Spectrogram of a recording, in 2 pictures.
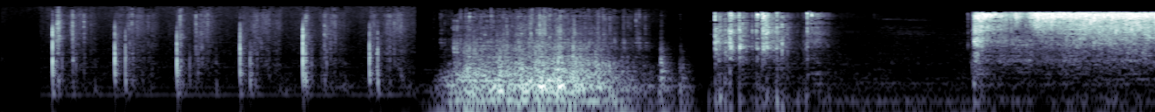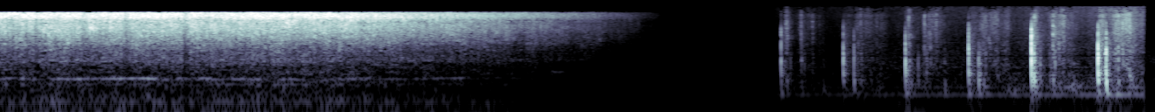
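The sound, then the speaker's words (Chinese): Footsteps, a short rushing burst, then shower water runs as a steady, loud hiss for about eight seconds before tapering off, followed by more footsteps. No one speaks. “啊，那我去洗澡了。”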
